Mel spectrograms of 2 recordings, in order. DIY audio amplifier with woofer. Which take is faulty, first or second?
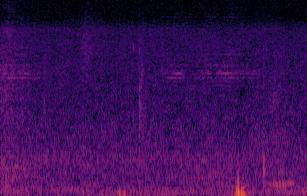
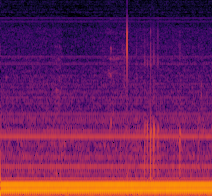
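second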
